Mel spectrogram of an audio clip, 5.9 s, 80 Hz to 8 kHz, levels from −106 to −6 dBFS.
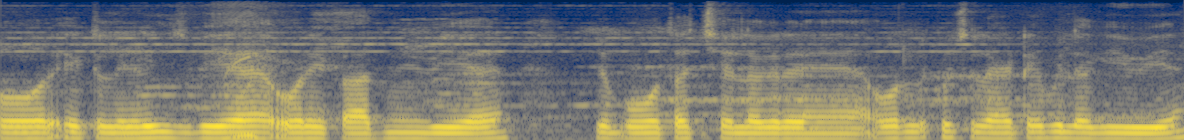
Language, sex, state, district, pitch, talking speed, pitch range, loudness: Hindi, male, Haryana, Rohtak, 120 Hz, 235 wpm, 120-125 Hz, -16 LUFS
